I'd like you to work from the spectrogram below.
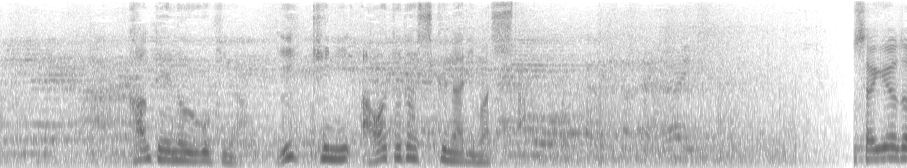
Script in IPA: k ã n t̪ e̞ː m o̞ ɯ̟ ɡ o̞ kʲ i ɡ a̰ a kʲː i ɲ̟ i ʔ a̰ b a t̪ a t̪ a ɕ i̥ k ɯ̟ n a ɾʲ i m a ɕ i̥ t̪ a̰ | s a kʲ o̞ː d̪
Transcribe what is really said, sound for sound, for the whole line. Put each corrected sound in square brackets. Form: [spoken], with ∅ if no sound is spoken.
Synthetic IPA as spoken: k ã n t̪ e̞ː [n] o̞ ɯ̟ ɡ o̞ kʲ i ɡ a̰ [i] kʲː i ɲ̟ i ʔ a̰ [β] a t̪ a [d̪] a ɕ i̥ k ɯ̟ n a ɾʲ i m a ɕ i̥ t̪ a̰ | s a kʲ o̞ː d̪

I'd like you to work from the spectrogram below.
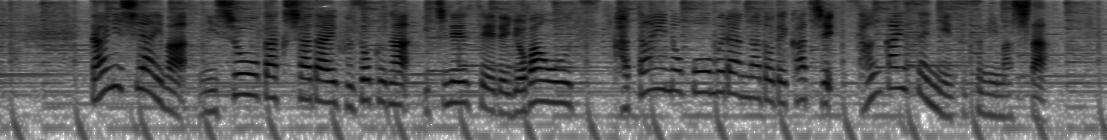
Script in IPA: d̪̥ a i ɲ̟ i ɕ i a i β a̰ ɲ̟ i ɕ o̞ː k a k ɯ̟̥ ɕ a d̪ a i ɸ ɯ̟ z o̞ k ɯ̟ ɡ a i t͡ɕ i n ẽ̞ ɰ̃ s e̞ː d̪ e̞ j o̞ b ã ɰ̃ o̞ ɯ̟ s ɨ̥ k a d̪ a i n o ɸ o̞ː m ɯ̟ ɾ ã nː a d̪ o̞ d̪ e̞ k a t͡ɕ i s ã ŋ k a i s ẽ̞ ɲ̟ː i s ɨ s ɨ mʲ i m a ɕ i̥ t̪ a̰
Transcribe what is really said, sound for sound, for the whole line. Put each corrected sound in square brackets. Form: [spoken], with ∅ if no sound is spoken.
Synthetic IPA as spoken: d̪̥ a i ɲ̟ i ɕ i a i β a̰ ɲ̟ i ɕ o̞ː [ɡ] a k ɯ̟̥ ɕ a d̪ a i ɸ ɯ̟ z o̞ k ɯ̟ ɡ a i t͡ɕ i n ẽ̞ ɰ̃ s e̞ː d̪ e̞ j o̞ b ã ɰ̃ o̞ ɯ̟ [t͡s] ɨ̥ k a [t̪] a i n o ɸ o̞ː m ɯ̟ ɾ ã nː a d̪ o̞ d̪ e̞ k a t͡ɕ i s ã ŋ k a i s ẽ̞ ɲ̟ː i s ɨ s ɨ mʲ i m a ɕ i̥ t̪ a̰

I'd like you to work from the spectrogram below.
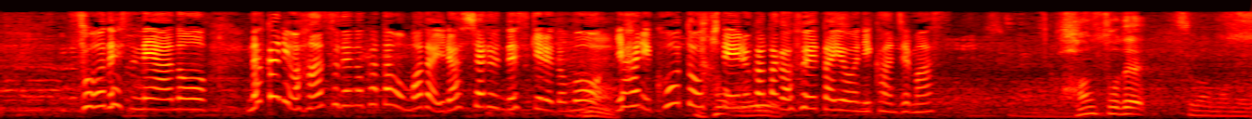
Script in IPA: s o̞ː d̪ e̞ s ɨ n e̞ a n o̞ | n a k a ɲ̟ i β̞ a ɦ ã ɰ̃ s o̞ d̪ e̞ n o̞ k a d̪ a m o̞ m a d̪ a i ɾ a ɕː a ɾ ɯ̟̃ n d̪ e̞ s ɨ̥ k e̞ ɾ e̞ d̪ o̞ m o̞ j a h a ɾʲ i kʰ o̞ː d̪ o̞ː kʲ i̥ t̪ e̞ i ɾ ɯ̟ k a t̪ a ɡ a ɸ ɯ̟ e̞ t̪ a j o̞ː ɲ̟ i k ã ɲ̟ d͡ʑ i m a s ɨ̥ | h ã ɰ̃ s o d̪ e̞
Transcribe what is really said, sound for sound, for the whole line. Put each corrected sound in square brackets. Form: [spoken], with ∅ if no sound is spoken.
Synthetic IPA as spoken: s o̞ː d̪ e̞ s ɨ n e̞ a n o̞ | n a k a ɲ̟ i β̞ a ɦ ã ɰ̃ s o̞ d̪ e̞ n o̞ k a [t̪] a m o̞ m a d̪ a i ɾ a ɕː a ɾ ɯ̟̃ n d̪ e̞ s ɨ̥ k e̞ ɾ e̞ d̪ o̞ m o̞ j a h a ɾʲ i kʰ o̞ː [t̪] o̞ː kʲ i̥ t̪ e̞ i ɾ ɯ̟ k a t̪ a ɡ a ɸ ɯ̟ e̞ t̪ a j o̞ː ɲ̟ i k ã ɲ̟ d͡ʑ i m a s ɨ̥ | h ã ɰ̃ s o d̪ e̞

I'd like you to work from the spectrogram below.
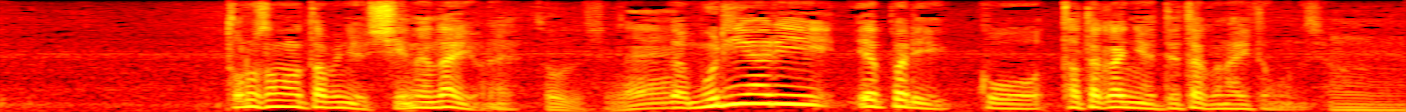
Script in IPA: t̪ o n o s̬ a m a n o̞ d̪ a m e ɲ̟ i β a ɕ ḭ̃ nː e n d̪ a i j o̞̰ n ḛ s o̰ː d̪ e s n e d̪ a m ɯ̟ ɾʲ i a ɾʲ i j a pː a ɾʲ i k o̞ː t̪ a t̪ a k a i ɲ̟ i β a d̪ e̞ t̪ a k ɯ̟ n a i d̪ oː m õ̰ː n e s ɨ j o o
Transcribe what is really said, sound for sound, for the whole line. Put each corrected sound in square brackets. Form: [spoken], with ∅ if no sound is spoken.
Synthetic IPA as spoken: t̪ o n o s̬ a m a n o̞ [t̪] a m e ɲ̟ i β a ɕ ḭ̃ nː e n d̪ a i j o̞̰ n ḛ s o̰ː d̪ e s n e d̪ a m ɯ̟ ɾʲ i a ɾʲ i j a pː a ɾʲ i k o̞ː t̪ a t̪ a k a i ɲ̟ i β a d̪ e̞ t̪ a k ɯ̟ n a i [t̪] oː m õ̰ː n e s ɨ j o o

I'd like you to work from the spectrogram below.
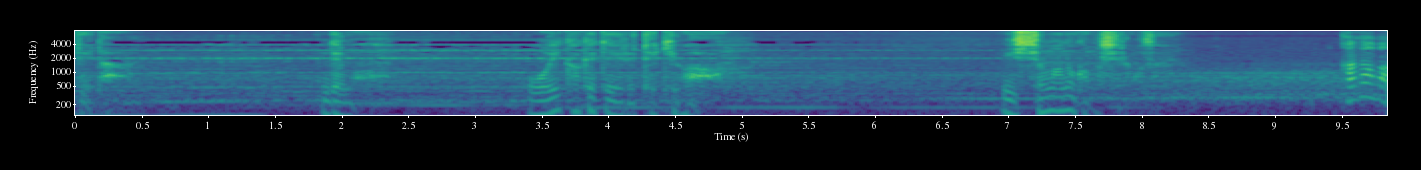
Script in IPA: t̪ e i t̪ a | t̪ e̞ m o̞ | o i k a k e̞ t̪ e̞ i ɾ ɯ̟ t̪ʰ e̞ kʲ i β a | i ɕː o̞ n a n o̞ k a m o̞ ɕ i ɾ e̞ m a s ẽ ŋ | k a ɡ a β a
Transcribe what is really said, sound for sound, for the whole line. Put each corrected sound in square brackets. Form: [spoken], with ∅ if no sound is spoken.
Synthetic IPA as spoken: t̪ e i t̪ a | [d̪] e̞ m o̞ | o i k a k e̞ t̪ e̞ i ɾ ɯ̟ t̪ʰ e̞ kʲ i β a | i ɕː o̞ n a n o̞ k a m o̞ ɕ i ɾ e̞ m a s ẽ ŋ | k a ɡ a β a

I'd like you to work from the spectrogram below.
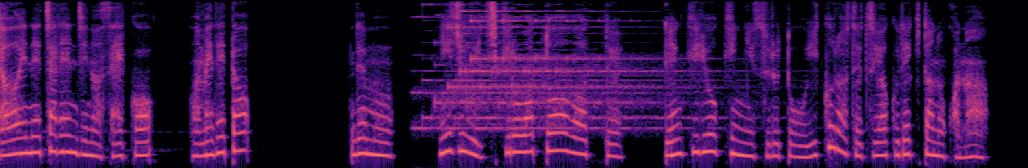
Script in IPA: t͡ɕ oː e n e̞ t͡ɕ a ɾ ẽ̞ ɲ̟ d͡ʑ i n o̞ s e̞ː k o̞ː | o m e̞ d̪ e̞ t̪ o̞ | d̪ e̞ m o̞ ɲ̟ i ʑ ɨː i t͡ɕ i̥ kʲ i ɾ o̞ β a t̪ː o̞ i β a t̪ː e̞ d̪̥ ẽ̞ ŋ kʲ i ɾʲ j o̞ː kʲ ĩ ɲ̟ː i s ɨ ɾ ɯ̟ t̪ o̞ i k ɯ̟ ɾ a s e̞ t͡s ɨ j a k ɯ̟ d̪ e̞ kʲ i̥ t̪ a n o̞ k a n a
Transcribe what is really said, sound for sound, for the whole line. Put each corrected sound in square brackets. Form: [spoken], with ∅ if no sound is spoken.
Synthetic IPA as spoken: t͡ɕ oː e n e̞ t͡ɕ a ɾ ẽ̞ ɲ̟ d͡ʑ i n o̞ s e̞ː k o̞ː | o m e̞ d̪ e̞ t̪ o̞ | d̪ e̞ m o̞ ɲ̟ i ʑ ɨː i t͡ɕ i̥ kʲ i ɾ o̞ β a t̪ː o̞ [a] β a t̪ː e̞ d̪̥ ẽ̞ ŋ kʲ i ɾʲ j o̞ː kʲ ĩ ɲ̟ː i s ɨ ɾ ɯ̟ t̪ o̞ i k ɯ̟ ɾ a s e̞ t͡s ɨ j a k ɯ̟ d̪ e̞ kʲ i̥ t̪ a n o̞ k a n a

